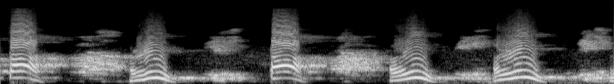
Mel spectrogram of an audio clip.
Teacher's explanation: ऋ का उच्चारण स्थान मूर्धा। जहां से ट मिलता है वहां से ऋता है।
